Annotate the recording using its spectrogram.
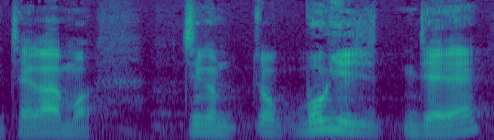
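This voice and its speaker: A man's voice: medium pitch, measured pace, fairly bright tone. A middle-aged man preaching an earnest sermon into a microphone in a church, rising to emphatic cries. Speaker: pastor. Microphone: handheld or stand microphone.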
